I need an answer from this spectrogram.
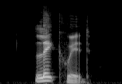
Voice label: "liquid", spelling

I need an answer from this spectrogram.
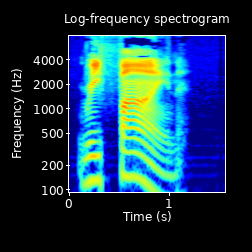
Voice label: "refine", spelling voice

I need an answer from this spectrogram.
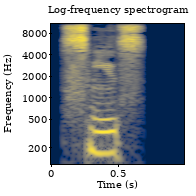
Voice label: "sneeze", spelling

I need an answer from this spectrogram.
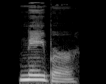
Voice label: "neighbour", voice

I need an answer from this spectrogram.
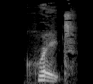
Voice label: "crate", voice spelling

